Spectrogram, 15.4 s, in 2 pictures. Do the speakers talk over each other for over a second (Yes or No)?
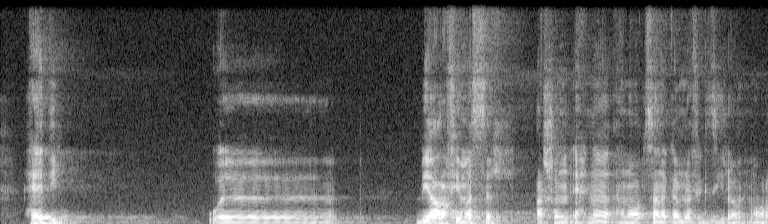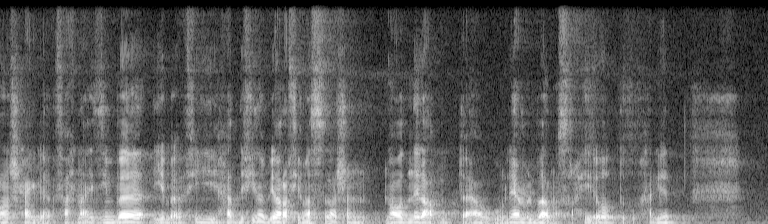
No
